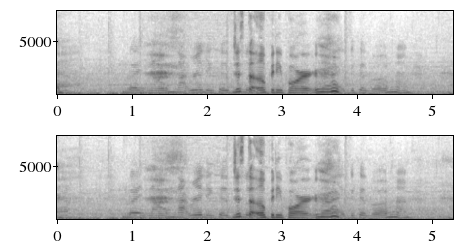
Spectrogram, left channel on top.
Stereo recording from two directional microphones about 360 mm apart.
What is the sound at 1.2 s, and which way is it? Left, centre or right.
Speech, centre.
